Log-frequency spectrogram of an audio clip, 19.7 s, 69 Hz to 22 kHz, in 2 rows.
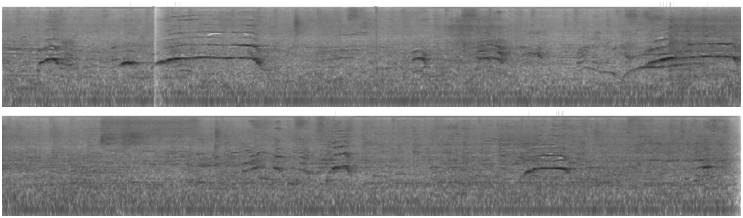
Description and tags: screams of girls inside a fair 3d machine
